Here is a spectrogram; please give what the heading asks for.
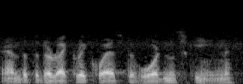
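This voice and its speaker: A man narrating a 1950s radio drama in a solemn, measured, dramatic way. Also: low voice, breathy edge. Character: grave, dramatic male storyteller of a true crime tale. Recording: old 1950s radio broadcast, narrow tinny band.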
